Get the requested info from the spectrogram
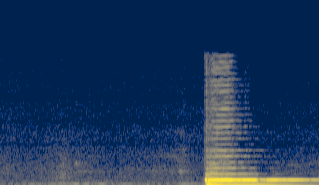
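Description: A loud musical chime from the Fire TV Stick, played through the monitor's built-in speakers, starting suddenly about a second and a half in and dying away just after: the remote has paired and the setup screen moves on.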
